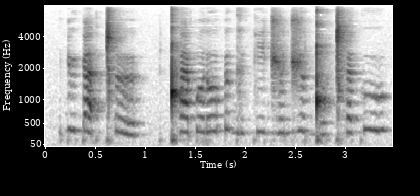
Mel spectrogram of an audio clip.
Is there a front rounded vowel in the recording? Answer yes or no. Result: no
